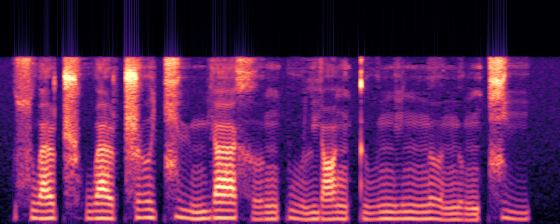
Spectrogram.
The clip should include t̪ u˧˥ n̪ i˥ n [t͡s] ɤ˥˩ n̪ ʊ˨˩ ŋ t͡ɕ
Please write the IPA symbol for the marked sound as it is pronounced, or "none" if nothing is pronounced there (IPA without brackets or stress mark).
n̪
